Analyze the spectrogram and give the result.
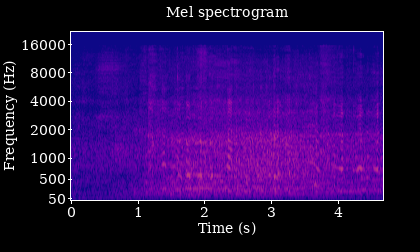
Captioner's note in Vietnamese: tiếng cười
